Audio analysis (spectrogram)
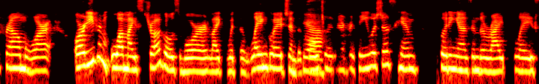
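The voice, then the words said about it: Portuguese-accented English. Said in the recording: “I love the way you speak. I love your accent. You just make everything sound so beautiful and exciting. ... your accent ... Portuguese is my first language”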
